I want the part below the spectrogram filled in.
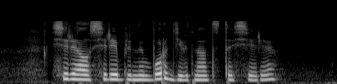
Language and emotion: Russian, neutral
